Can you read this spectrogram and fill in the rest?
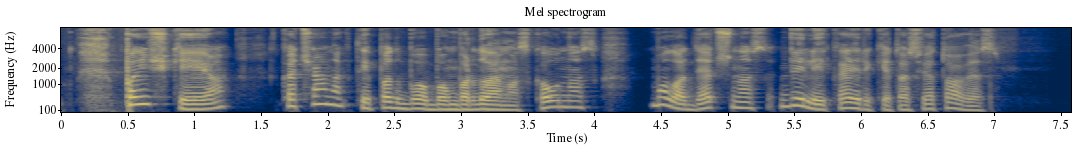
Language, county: Lithuanian, Kaunas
